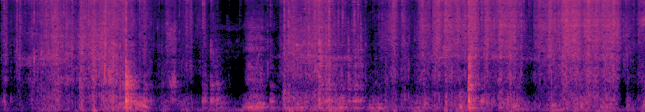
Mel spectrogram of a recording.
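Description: Crinkling and crackling of a plastic bubble-wrap bag being handled and opened to take out metal costume jewellery, with a couple of sharp clicks.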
